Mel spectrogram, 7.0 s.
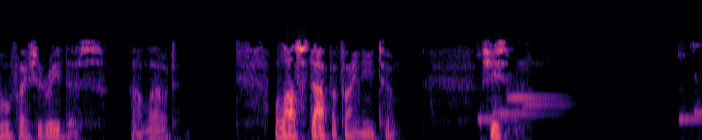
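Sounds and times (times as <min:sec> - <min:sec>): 
speech: 0:00.1 - 0:01.9, 0:02.7 - 0:04.1, 0:04.8 - 0:05.3
alarm electronic chime bursts: 0:04.8 - 0:05.7.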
